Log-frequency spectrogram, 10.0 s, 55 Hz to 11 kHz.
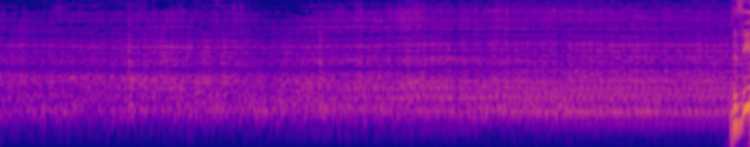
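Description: The 12-cylinder multi-fuel engine of a Vityaz DT-30 tracked carrier running steadily as it crawls through a bog. The sound grows slowly louder as the vehicle comes closer.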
